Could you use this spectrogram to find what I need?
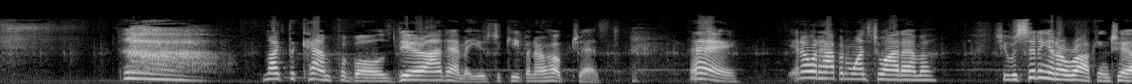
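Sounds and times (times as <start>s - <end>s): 
person sniffing through the nose: 0.0s - 0.6s
loud hissing exhale with low voiced hum: 0.0s - 2.4s
speech: 1.2s - 1.7s, 2.6s - 9.4s, 10.0s - 11.3s.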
